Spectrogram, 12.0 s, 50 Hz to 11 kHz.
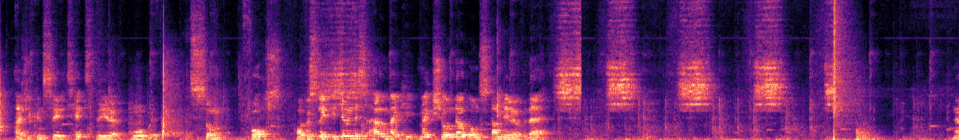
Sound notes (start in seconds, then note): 6.6 air pumping; 9.7 plastic crackling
